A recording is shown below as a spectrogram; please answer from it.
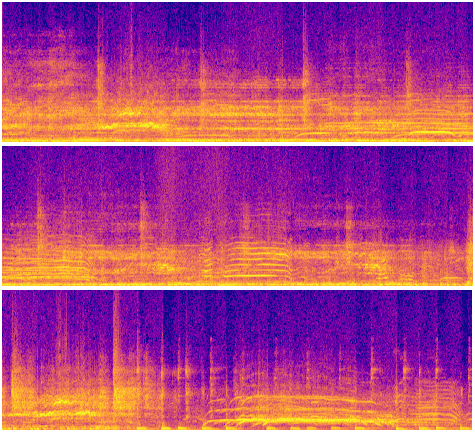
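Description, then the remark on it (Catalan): The rest of a festival troupe, having come down to stand beside the listener, shouts and whoops almost nonstop, many voices overlapping in rising and falling yells over a dense, lively crowd din for about twenty seconds. “Els crits són de la resta de la colla, que ara han baixat a baix i estan al nostre costat.”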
